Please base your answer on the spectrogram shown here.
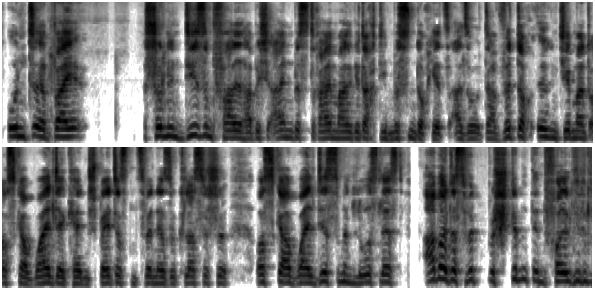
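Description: A man with a distinctly high-pitched voice talks as a podcast co-host. He retells and discusses a story in a casual, enthusiastic and appreciative way. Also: a little fast, a little mellow, husky.

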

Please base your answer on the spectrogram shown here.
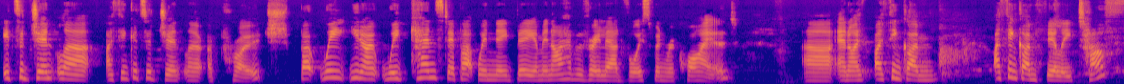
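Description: A woman's voice: medium pitch, moderate pace, dry recording. A middle-aged woman, a politician being interviewed, who talks frankly and with self-assurance, often restarting her sentences. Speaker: politician and guest. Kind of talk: candid interview answers.

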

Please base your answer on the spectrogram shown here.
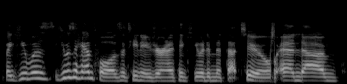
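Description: A woman's voice: fairly low pitch, animated, racing, no room sound, lo-fi sound. An American woman talking informally and candidly as a guest author in a podcast interview, peppering her speech with "like" and "you know.".

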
